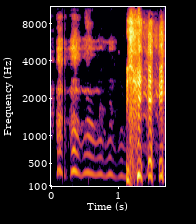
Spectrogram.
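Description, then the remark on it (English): A voice imitates the shuddering breathing heard on an iPhone recording of the movie Endgame: a long, wavering, trembling voiced breath followed by several quick, choppy gasping breaths, fairly loud. “my shuddered breathing.”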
